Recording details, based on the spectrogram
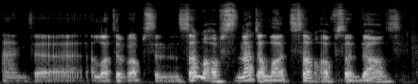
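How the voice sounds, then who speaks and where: A man's voice: sits low, a little slow, vocal fry, slightly rough. A young man in his twenties who grew up in Saudi Arabia, a podcast guest on a video call, talking casually with lots of fillers and restarts. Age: 20s. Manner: relaxed, hesitant, many fillers and restarts. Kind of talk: casual chat. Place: bright apartment room, indoors. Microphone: headset on a video call.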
